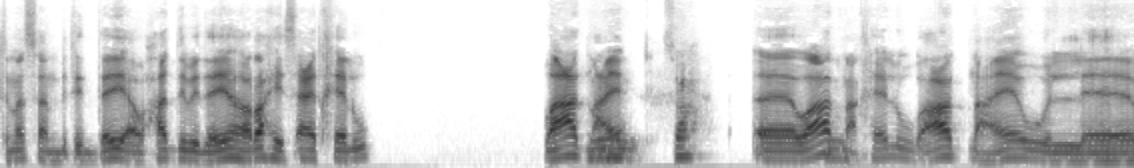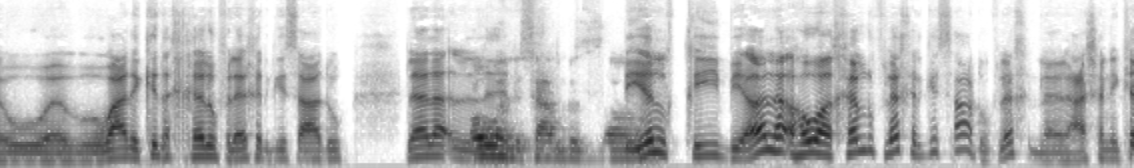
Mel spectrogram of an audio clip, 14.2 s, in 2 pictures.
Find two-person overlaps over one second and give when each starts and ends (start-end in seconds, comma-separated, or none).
none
